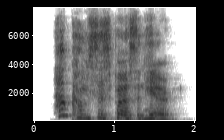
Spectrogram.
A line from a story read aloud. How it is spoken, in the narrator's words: exclaimed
